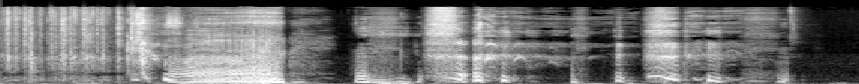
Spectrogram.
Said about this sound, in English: Like, you growl so hard, it sounds like a Stuka siren.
